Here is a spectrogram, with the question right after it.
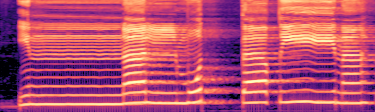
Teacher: Sebab alif lam menghadapi huruf qamariah yaitu mim. Cara bacanya lam dibaca dengan jelas disebut dengan izhar qamari.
